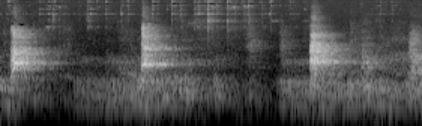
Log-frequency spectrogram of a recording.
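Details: Playing puppies: three sharp, high yapping barks about two seconds apart, with low growling and scuffling noises between them.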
